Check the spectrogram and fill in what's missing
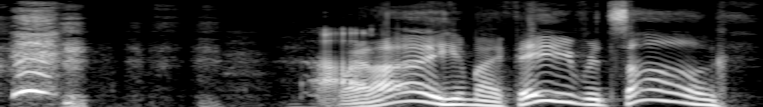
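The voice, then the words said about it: Imitates another person's singing voice. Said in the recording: “that impression is half of a B-52's impression”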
